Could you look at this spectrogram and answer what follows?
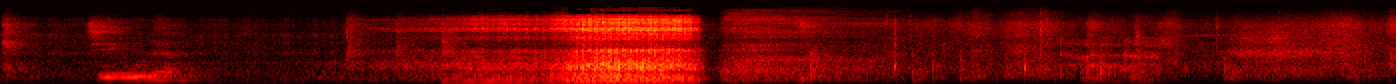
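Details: Snoring of a sleeping woman, recorded by friends at night.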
